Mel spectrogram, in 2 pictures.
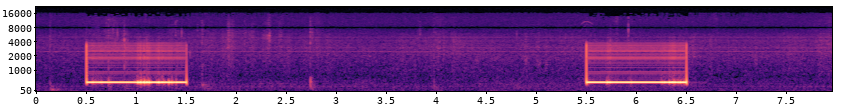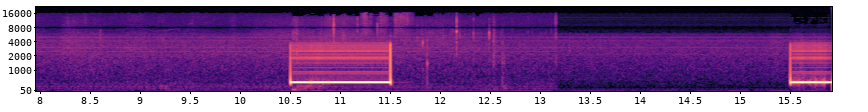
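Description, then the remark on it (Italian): A telephone busy tone sounds alone on the line after a call is hung up: four steady, clear beeps, each about a second long, separated by long evenly spaced silences. “Parenzo, attacca.”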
